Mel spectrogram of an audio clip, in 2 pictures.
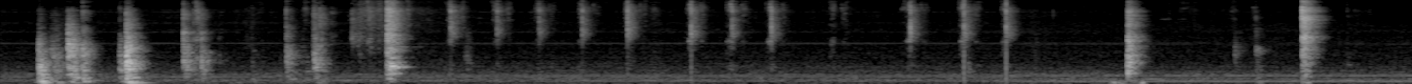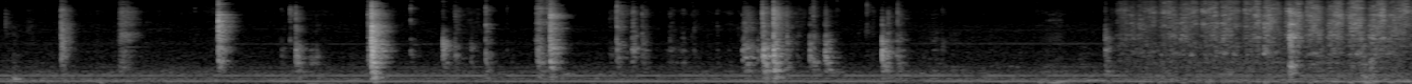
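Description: Sharpening stone on the guide rod of a homemade knife-sharpening jig working against steel: a few loud scrapes and knocks at the start, then scattered metallic clicks and taps as a kitchen knife is clamped into the jig. Near the end, steady back-and-forth rasping of the stone along the knife's edge.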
